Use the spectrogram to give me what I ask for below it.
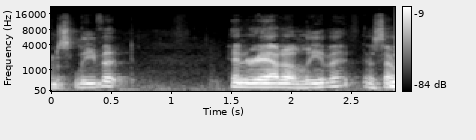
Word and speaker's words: Leavitt: And one of her peers was, am I pronouncing it correct? Her last name was Leavitt, Henrietta Leavitt.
